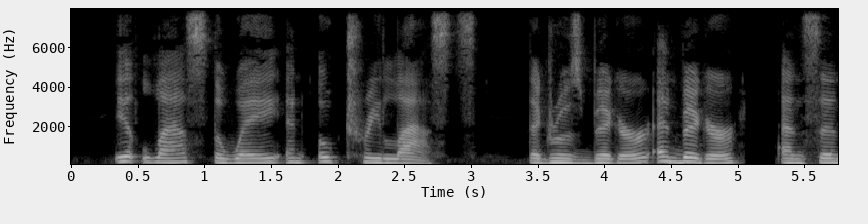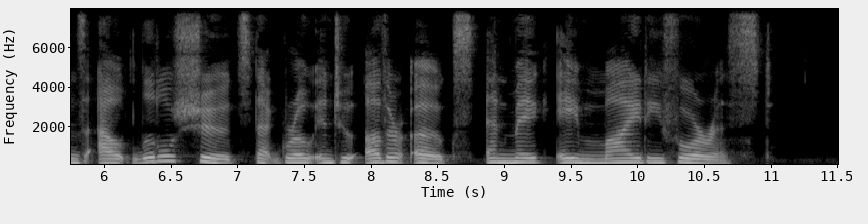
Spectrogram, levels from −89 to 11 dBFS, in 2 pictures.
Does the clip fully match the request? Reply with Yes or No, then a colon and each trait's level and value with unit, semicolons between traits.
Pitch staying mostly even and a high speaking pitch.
Yes: narrow, 2.0 semitones; high, 200 Hz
